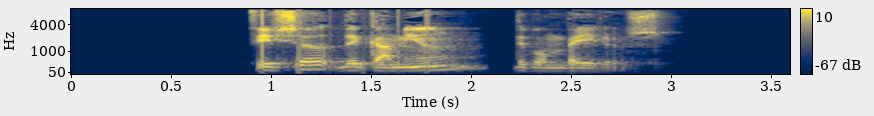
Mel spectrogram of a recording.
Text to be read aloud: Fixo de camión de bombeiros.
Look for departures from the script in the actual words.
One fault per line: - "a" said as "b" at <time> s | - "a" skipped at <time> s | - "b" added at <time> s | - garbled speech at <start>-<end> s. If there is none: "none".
none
